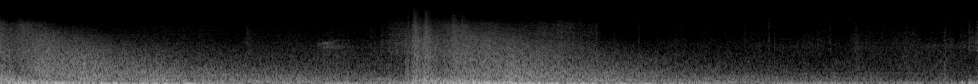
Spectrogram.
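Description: Naval gunfire from cruisers in the video game Ultimate Admiral Dreadnoughts, a dense continuous rumble of distant booming salvos that swells midway, with no talk.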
